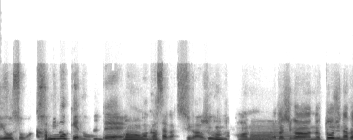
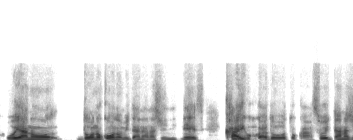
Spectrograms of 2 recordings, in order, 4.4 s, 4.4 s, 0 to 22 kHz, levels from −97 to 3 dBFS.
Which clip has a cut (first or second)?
first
